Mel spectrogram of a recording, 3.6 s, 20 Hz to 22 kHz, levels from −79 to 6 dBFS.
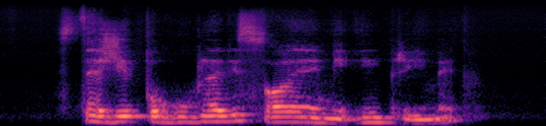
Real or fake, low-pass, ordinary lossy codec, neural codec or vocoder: fake; 19.8 kHz; none; autoencoder, 48 kHz, 32 numbers a frame, DAC-VAE, trained on Japanese speech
